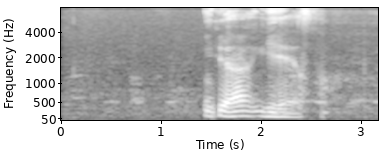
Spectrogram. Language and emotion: Russian, positive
